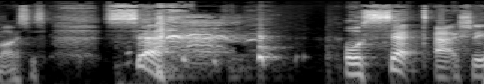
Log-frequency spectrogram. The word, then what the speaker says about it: Seth: Seth, or Set, actually. It's spelled Seth, but I think it's pronounced Set.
